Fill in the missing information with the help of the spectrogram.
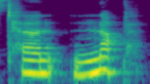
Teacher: what happens is that the last sound in turn the um the nasal it combines with the next word so really instead of just saying turn up it's turn nup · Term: linking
